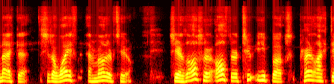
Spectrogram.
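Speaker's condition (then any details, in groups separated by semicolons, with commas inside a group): Ataxia; may slur speech, may sound drunk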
